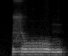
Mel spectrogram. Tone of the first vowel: low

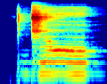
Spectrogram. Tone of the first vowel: low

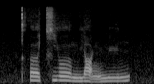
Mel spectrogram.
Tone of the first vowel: falling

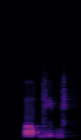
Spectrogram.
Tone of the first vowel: low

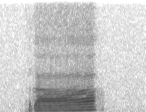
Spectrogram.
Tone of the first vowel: rising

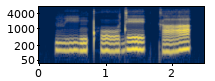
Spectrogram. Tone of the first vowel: low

